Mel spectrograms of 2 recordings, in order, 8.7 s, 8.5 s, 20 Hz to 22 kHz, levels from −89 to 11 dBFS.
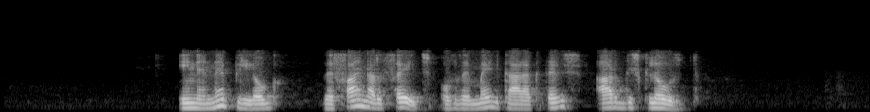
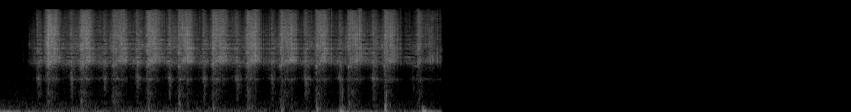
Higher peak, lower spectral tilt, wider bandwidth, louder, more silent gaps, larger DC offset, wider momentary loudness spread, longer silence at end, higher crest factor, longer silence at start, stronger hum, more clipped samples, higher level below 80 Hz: first, -2 dBFS vs -12 dBFS; first, -12 dB/octave vs 3 dB/octave; second, 4.3 kHz vs 16 kHz; first, -18 LUFS vs -33 LUFS; neither; neither; about the same, 8 LU vs 10 LU; second, 1.9 s vs 4.1 s; second, 18 dB vs 28 dB; first, 1.8 s vs 0 s; neither; neither; about the same, -66 dBFS vs -64 dBFS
